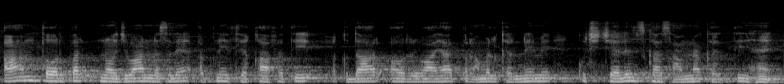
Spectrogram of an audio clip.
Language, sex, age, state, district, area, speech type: Urdu, male, 18-30, Uttar Pradesh, Balrampur, rural, spontaneous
